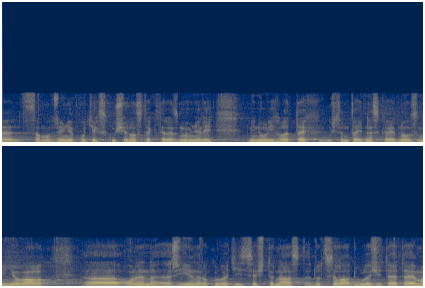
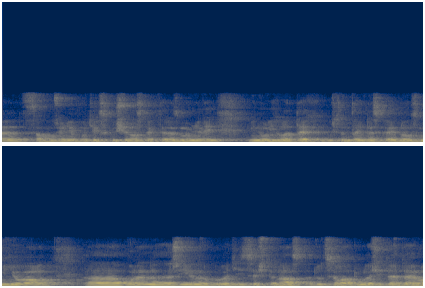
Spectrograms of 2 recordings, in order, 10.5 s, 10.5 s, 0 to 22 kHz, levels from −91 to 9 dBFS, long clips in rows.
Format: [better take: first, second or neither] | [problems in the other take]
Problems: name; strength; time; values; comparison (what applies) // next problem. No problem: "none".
first | room echo; dies away in 0.9 s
